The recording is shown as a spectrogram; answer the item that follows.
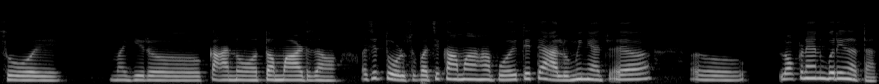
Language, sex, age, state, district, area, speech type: Goan Konkani, female, 18-30, Goa, Murmgao, rural, spontaneous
